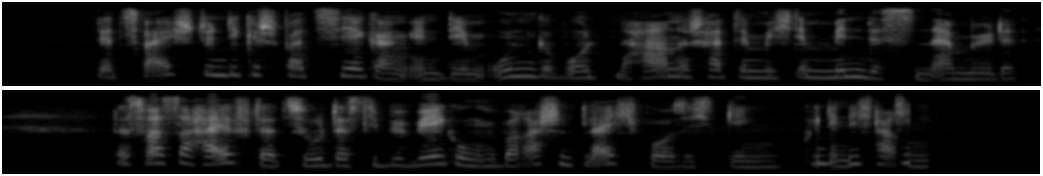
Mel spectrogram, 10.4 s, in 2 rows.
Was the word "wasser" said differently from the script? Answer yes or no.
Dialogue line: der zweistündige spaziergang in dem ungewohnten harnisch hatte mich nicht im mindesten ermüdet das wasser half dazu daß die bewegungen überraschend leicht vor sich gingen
no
